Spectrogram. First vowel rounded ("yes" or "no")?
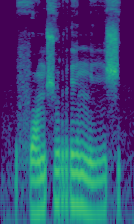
yes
